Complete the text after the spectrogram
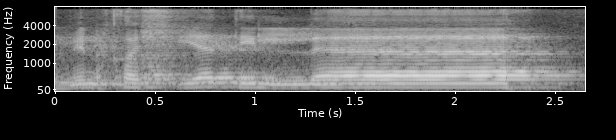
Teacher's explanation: شین ساکن پہ ہمس ہے، تفشی ہے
